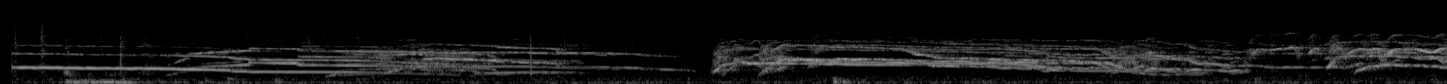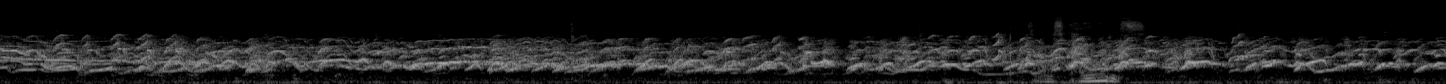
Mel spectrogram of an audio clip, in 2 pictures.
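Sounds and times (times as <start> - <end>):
coyotes howling: 0.1 - 28.9
coyotes yipping rapidly: 7.1 - 28.9.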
